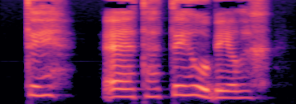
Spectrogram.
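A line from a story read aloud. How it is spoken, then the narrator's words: Trembling voice question. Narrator (Russian): Дрожащим голосом спрашиваю я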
